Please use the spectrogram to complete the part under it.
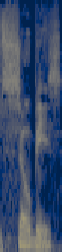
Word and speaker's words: Sobeys: I just mispronounced it. I just fucked up the pronunciation of Sobeys.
